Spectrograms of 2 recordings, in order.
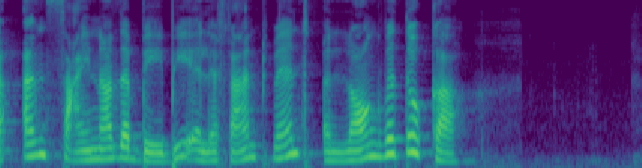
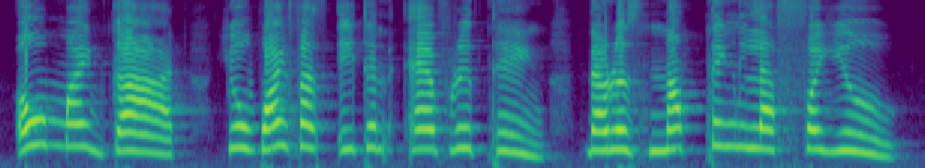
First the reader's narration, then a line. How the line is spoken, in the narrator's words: Uka began his acting and exclaimed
